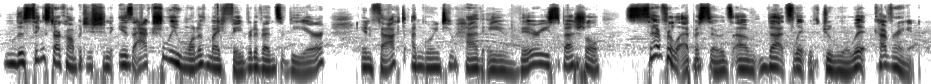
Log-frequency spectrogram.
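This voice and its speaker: A woman's voice: rumbling low, very animated, fairly quick, darkish tone, a little hiss or hum. A woman playing a showy, self-promoting talk show host in an audio drama, gushing with dry, backhanded politeness. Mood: chatty, probing. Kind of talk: broadcast interview in audio drama. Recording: crowd murmur behind.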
